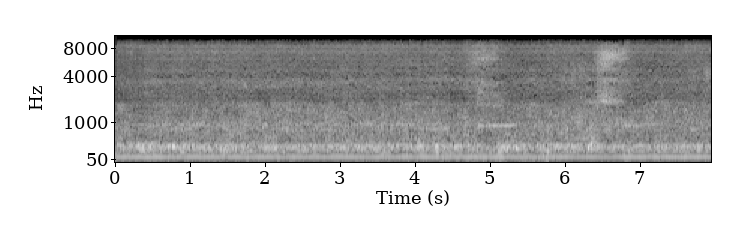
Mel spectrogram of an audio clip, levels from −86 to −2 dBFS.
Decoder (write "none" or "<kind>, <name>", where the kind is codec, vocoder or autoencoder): codec, SNAC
